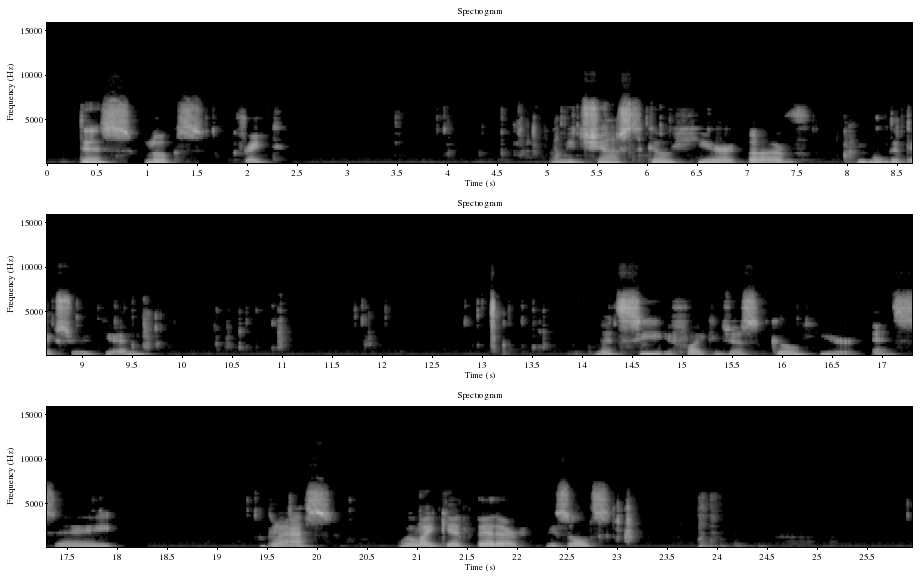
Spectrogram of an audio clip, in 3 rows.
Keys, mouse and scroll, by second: 1.8 click, 4.0 click, 4.8 alt+middle click, 5.0 q, 5.4 alt+right click, 5.7 alt+click, 5.8 q, 6.2 alt+right click, 6.7 alt+click, 6.7 alt+right click, 7.8 click, 8.0 Delete, 8.8 alt+click, 9.0 alt+right click, 9.7 alt+middle click, 9.9 q, 10.4 q, 11.0 alt+click, 11.9 click, 12.9 alt+click, 13.2 alt+middle click, 13.2 alt+click, 14.4 click, 14.6 click, 16.4 click, 17.9 click, 19.5 click, 21.1 click, 21.3 click, 22.6 click.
